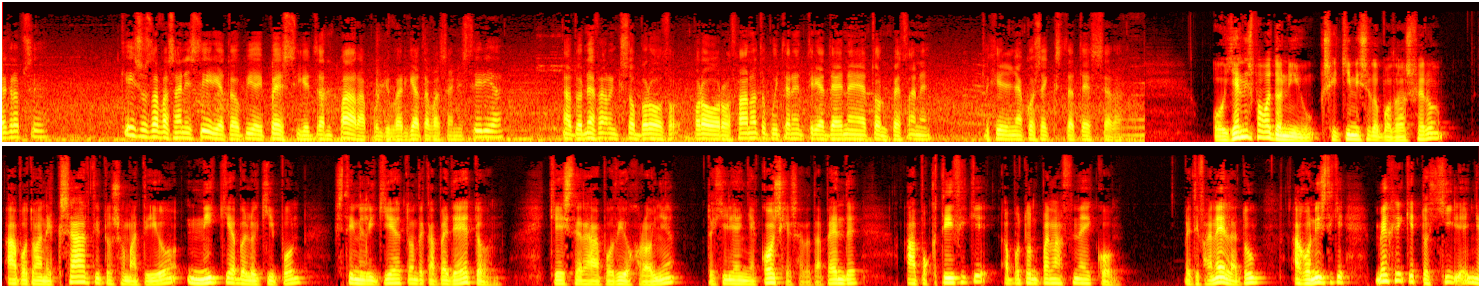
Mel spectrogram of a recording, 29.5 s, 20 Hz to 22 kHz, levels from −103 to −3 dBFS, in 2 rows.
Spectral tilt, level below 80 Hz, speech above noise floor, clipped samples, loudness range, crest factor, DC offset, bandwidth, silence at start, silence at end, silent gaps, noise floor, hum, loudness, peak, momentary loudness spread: -6.5 dB/octave; -46 dBFS; 49 dB; under 0.1%; 4 LU; 20 dB; under 0.1%; 16.5 kHz; 0 s; 0 s; none; -70 dBFS; none; -22 LUFS; -2 dBFS; 13 LU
